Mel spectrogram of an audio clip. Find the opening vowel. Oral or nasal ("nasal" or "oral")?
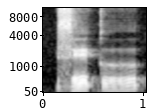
oral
